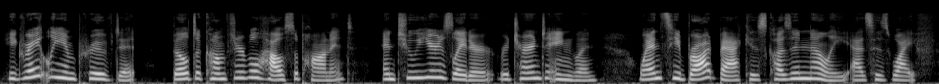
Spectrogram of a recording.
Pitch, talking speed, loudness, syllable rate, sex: 245 Hz, 170 wpm, -19 LUFS, 5.1 syllables/s, female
